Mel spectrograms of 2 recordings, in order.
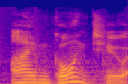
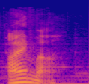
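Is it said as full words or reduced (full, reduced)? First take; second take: full; reduced. First: All the words are said fully and separately. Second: The words are squeezed into one short form. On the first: "she says I'm going to as I'ma" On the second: "she says I'm going to as I'ma"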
